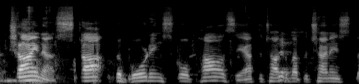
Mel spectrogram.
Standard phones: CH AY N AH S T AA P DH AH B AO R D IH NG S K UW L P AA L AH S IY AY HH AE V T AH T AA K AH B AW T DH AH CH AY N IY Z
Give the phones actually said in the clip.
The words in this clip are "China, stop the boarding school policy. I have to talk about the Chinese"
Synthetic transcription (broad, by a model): CH AY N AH S T AA P DH AH B AO R D IH NG S K UW L P AA L AH S IY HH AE F T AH T AA K AH B AW T DH AH CH AY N IY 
